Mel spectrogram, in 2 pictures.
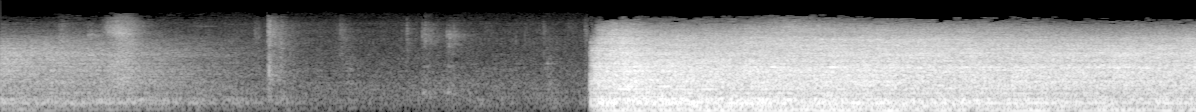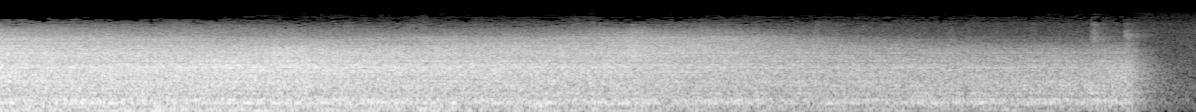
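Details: Near silence with a few clicks, then a sudden loud broad roar like a motor or aircraft engine that holds steady until it cuts off at the end, with no animal voice.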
